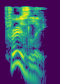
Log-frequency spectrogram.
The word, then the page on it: frizzly: British English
